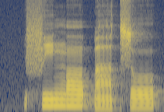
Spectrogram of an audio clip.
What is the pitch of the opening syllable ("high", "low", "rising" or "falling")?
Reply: high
